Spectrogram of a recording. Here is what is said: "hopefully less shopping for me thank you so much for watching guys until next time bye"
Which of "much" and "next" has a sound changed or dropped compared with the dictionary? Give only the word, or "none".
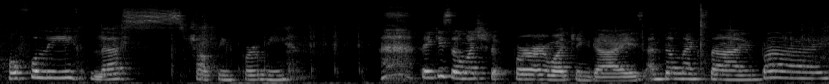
none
